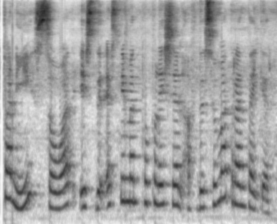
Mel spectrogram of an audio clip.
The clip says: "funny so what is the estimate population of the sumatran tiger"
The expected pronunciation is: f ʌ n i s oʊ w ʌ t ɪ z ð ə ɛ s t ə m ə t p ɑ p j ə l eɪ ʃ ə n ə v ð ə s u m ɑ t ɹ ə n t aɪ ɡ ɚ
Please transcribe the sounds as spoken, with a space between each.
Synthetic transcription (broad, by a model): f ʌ n i s oʊ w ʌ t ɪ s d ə ɛ s t ə m ə t p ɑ p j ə l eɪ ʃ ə n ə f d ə s u m ɑ t ɹ ə n t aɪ ɡ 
